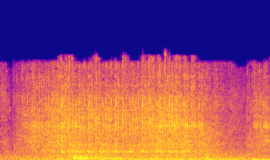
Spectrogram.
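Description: A steady hiss with a low hum underneath, fading in over the first half second.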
